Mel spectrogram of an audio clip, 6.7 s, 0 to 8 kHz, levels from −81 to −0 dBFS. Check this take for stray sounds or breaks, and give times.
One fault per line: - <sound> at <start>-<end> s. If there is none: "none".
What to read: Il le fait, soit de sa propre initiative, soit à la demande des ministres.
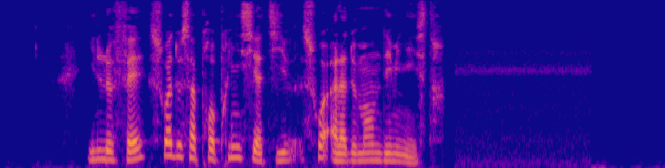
none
